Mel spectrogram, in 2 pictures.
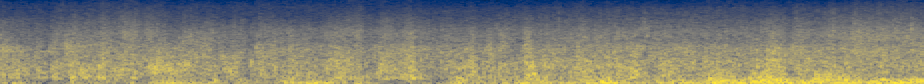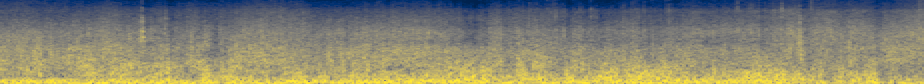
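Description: Wind buffeting the camera microphone along with snow hissing and scraping as a person slides feet-first down a steep snow chute on their back; the wind rumble grows stronger about four seconds in as the slide speeds up.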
